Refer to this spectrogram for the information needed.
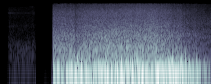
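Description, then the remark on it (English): After a moment of silence, ocean waves crash onto a beach in the city of Durban, South Africa, with a steady, loud rush of surf, carrying a broad low roar and some wind noise, with no one speaking. “The sea may look inviting, the sand a pleasant sight, but the beaches have been shut in the city of Durban, the tourists nowhere to be seen.”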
